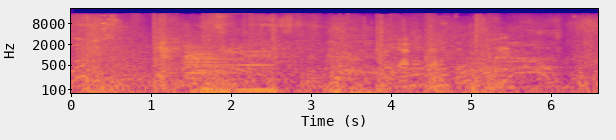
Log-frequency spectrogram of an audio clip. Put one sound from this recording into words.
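Video game fight effects thump and whoosh.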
